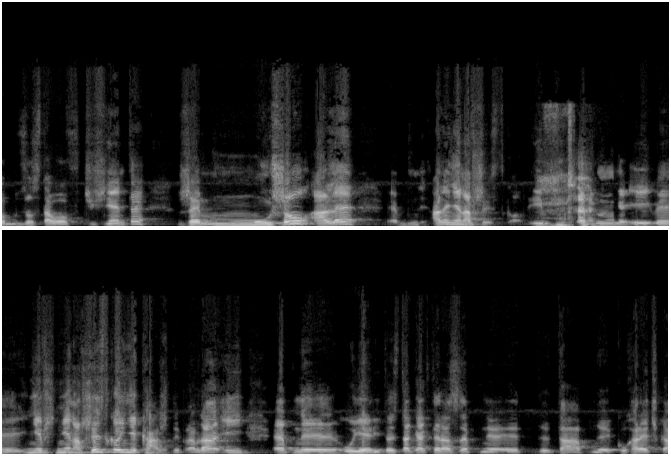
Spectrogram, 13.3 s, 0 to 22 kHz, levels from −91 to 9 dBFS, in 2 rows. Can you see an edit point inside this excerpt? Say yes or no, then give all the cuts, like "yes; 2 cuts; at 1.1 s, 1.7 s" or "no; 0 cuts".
no; 0 cuts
